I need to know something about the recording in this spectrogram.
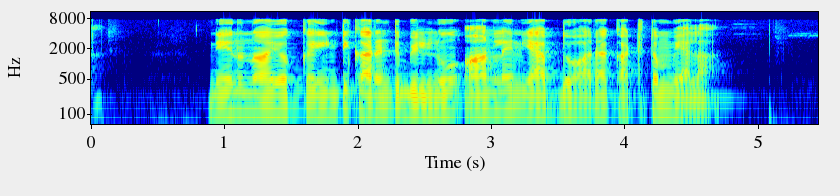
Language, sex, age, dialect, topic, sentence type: Telugu, male, 18-24, Utterandhra, banking, question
